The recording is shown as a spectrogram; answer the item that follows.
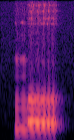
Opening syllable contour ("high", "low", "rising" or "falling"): low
